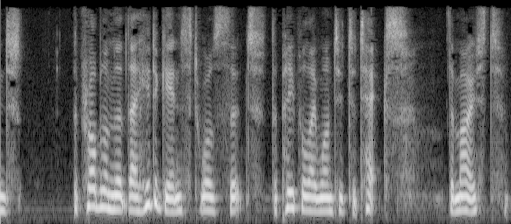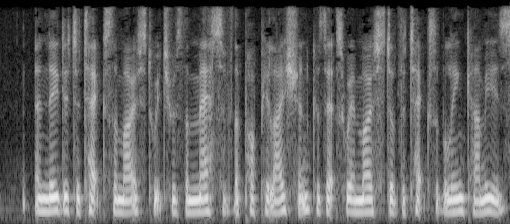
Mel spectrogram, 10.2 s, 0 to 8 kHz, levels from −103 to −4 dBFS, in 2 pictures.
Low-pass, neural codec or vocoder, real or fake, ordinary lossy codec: 7.2 kHz; none; real; MP3, 48 kbps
